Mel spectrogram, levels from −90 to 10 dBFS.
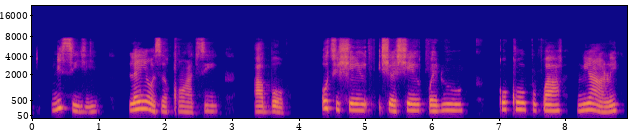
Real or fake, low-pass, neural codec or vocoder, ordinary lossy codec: fake; none; codec, 16 kHz, 4 kbps, X-Codec, WavLM features, trained on Multilingual LibriSpeech; none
